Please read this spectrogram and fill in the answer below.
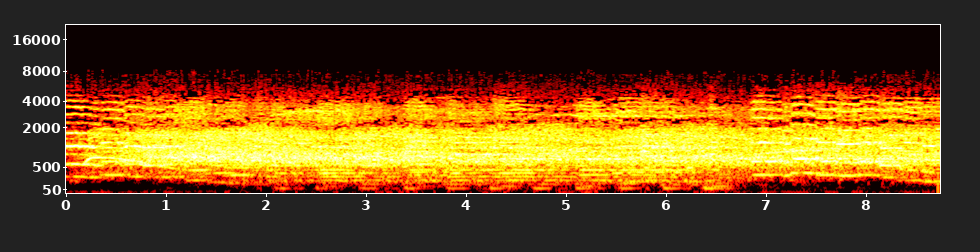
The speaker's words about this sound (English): Listen to that crowd. Fred Allen is leading his weekly parade to the old town hall, and the people are giving him and the thundering band cheer after cheer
